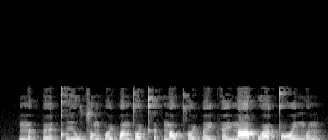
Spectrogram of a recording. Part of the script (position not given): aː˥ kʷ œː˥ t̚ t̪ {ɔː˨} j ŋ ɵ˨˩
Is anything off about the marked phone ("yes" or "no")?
no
